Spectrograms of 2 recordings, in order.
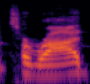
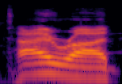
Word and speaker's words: Tyrod: By the way, that that pronunciation has changed again. I've been told emphatically by Packers PR that is Tyrod Taylor.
